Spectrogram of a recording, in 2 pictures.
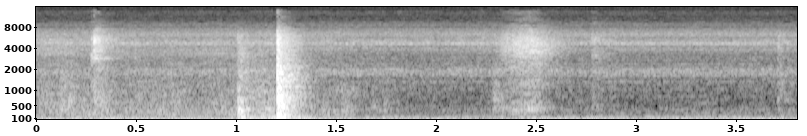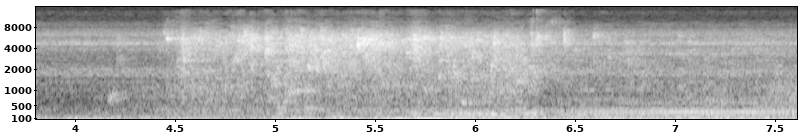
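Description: Juice drains from an opened tuna can in a soft, steady trickle, quiet, with a sharp metallic clink near the start and a slightly stronger gush toward the end.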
